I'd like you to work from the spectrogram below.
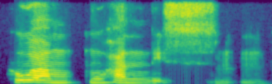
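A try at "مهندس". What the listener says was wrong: Jangan muhandis, jangan ya. Jangan pakai ikhfa, muhandis.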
